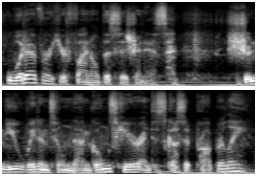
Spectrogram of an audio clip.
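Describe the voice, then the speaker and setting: An actor playing a calm, caring young male manager in a video game, with a gentle, measured delivery. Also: on the low side, faint music behind, natural voice. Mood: uneasy, steady. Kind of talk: scripted video game voice acting.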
